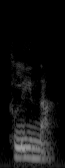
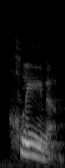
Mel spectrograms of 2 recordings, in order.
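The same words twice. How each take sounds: First: The ending is a full, r-colored 'er' sound. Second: The ending is a weak, short 'uh' sound. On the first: The speaker calls it wrong. "not cleaner" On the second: The speaker calls it right. "so your er endings, please use a"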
